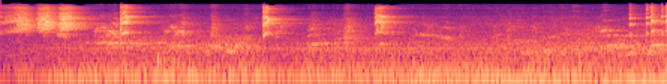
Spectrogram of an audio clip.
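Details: Very vocal lovebirds: a burst of high-pitched chirps, then isolated sharp squawks spaced about a second apart over steady background hum.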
